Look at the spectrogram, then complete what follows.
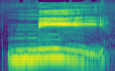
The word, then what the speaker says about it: knee: And I know that K-N, K is silent, and these two letters make the N sound. So this word is N-E, knee.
